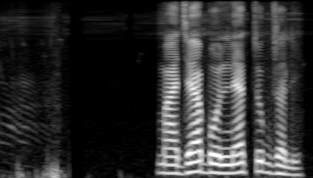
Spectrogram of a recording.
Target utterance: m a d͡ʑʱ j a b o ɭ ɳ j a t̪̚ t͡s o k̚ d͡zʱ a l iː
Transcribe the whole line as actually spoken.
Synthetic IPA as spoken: m a d͡ʑʱ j a b o l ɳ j a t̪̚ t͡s u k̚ d͡zʱ a l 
